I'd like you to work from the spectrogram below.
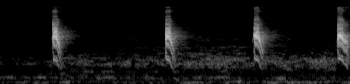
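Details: Long-tailed shrike calling in the morning to stir other birds into replying. Four loud, rasping, explosive notes come roughly a second apart, with a faint steady hum between them.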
